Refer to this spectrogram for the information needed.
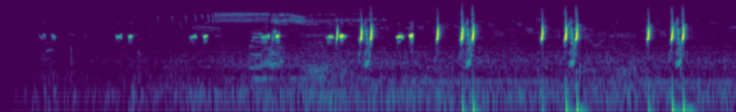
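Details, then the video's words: A female quail gives soft, high paired chirps about once a second, turning sharper and clickier toward the end over a brief hiss; a female quail call offered for quail trappers and hunters. "Female Quail Voice Today"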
